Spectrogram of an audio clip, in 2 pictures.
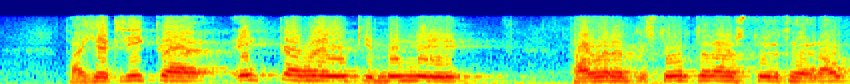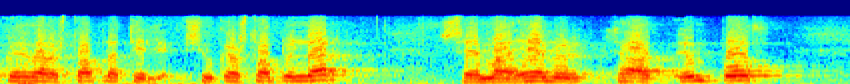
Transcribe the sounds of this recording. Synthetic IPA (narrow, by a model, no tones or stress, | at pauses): θaðçɛt̪liːkaejŋ̥kavaːjiɲcɪmɪnːɪθawvɛɾant̪ɪst̪jowɾt̪ɾaðast̪œðʏθœɥɛɾaːwkʰvɛɪvaɾast̪ɔpnat̪ʰɪlsjuːkaɾst̪ɔpnʏnːaɾ̥ | sɛmaðhɛvʏɾθaðʏmpowð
